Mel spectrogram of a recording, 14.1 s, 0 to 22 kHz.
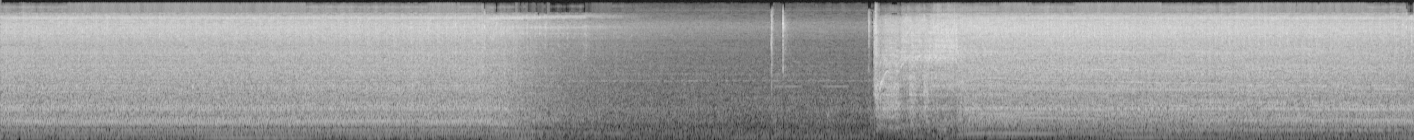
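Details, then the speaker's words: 1994 Ford Escort 1.9 after replacing a bad starter, wiring checked and battery terminal protected: steady idle drops, short crank catches cleanly, returns to an even smooth idle; normal start and idle, outdoors with wind. "okay guys that sounds good I think we got it"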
